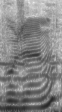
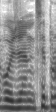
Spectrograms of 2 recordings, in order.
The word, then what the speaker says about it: Beaujean: Se escribe Beaujean con J. – Boyan, pero se pronuncia. – Se pronuncia Boyan, pero... – ¿De dónde es? ¿De dónde? – ¿Francés? – Es francés.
